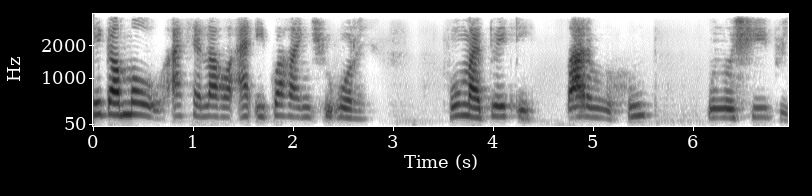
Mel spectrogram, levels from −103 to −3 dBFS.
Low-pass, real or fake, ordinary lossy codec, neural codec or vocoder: 3.6 kHz; fake; none; codec, 16 kHz, 0.5 kbps, X-Codec, WavLM features, trained on Multilingual LibriSpeech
